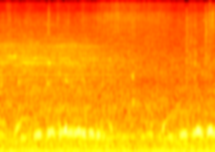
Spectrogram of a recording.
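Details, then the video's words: Low, rolling coos come from a bird at its morning feed, two wavering phrases separated by a short pause, over a constant low-pitched hum. "Different Birds Chirping Sound || Birds Are Breakfasting || Birds Eating Food"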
